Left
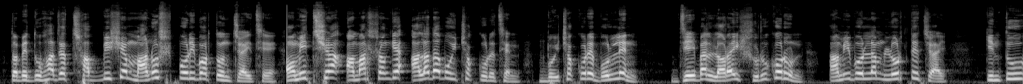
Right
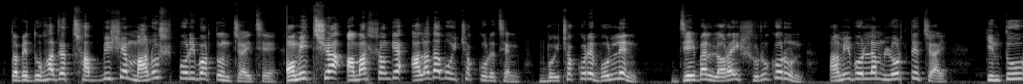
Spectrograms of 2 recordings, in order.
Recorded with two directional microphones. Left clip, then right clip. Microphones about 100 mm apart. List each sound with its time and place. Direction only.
0.1 s speech: 40° left (ahead or behind); by 2.8 s 55° left (ahead or behind)
3.0 s speech: 45° left (ahead or behind)
4.1 s speech: 55° left (ahead or behind)
8.3 s speech: 30° left (ahead or behind)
